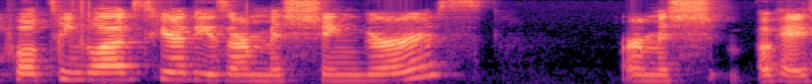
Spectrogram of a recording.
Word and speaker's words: Machingers: gloves here these are machingers okay so apparently you pronounce them a certain way it tells you on the back machiners okay and these do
